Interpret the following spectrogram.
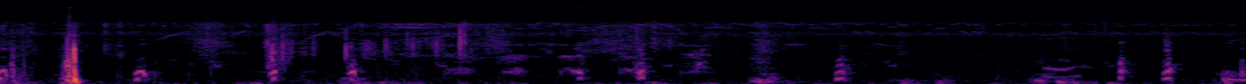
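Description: A rooster clucking softly in short, scattered notes, with a few sharp clicks among them.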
